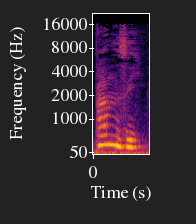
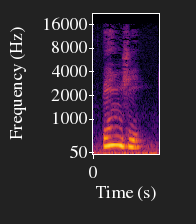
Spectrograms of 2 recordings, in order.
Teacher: パンジのジは口の中の前の方で音を出します。ベンジのジは舌を少し奥に引っ込めてジと発音します。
